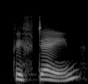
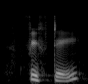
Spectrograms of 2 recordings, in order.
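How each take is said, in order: First: Put-on FIFTEEN with a long teen and clear final N; minimal-pair demo. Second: FIFTY with a short, light -ty; minimal-pair demo. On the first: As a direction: say FIFTEEN carefully, holding the teen. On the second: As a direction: say FIFTY carefully, first syllable strong. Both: Shown as a demonstration. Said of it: "Listen to these pairs of numbers".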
